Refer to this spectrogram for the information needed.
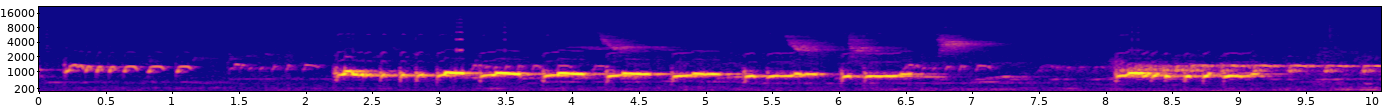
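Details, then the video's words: Singing white zebra dove (perkutut putih) with a good rhythm, used as a lure for all kinds of zebra doves: soft stuttering coo pulses lead into a loud, rolling, bubbling coo lasting several seconds, then a second loud burst; faint chirps behind. "SUARA PERKUTUT PUTIH GACOR irama bagus, untuk pancingan semua jenis perkutut"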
